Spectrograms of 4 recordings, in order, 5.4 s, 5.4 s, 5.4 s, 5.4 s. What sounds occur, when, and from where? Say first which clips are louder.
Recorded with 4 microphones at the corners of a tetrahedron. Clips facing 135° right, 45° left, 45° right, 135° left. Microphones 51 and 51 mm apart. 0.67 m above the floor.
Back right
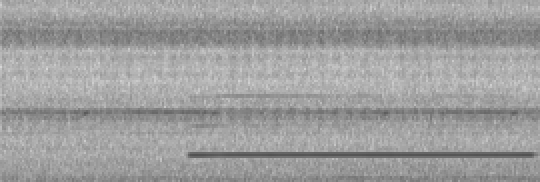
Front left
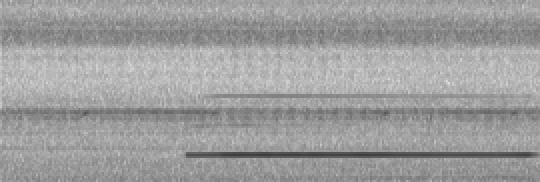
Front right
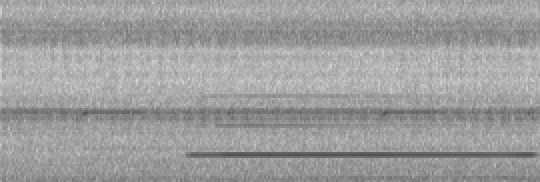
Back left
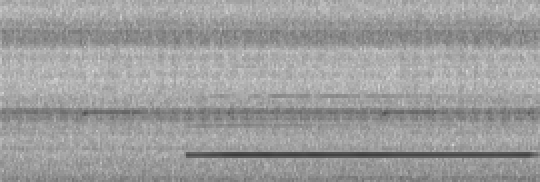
1.8 s a flute: front left 6 dB, back left 7 dB; 70° left, 9.5 m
